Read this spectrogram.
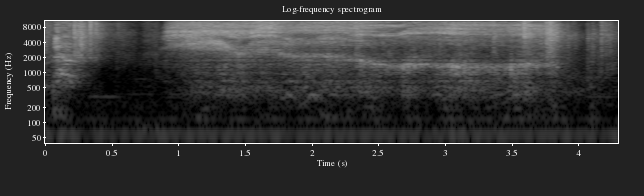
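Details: Simulated tracheostomy suctioning in a nursing OSCE on a patient with trach collar removed; steady suction hiss with wet gurgling as secretions are drawn out, after which O2 saturation rose to 98% and respirations fell to 18.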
